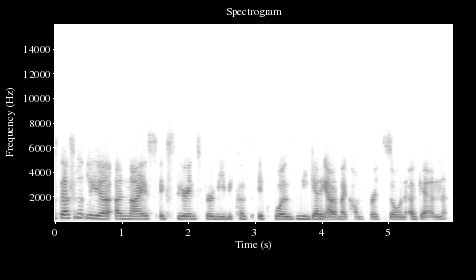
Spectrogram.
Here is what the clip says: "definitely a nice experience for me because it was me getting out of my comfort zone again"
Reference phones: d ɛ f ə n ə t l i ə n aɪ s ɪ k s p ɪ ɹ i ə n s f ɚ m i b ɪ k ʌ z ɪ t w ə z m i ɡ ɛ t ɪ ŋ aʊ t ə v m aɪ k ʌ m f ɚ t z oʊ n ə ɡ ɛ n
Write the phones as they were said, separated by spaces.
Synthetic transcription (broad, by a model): d ɛ f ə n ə t l i ə n aɪ s ɪ k s p ɪ ɹ i ə n s f ɚ m i b ɪ k ʌ z ɪ t w ə z m i ɡ ɛ t ɪ ŋ aʊ t ə v m aɪ k ʌ m f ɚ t z oʊ n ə ɡ ɛ n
